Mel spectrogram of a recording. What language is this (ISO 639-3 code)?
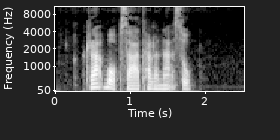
tha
